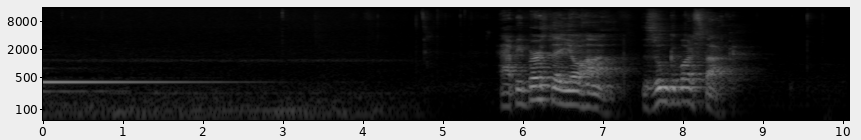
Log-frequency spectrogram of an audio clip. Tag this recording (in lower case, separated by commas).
bowed string instrument, music, musical instrument, speech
